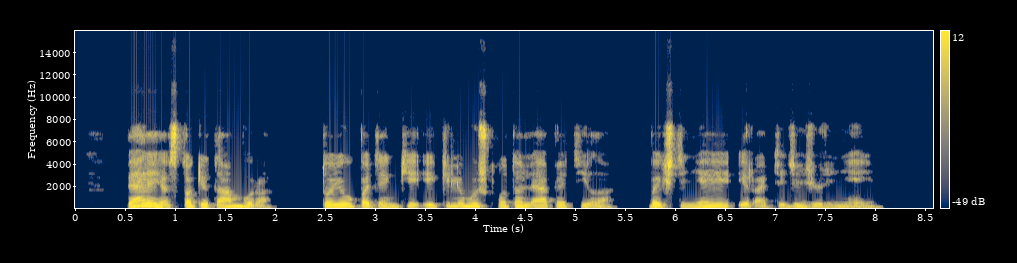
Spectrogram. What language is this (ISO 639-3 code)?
lit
